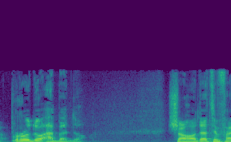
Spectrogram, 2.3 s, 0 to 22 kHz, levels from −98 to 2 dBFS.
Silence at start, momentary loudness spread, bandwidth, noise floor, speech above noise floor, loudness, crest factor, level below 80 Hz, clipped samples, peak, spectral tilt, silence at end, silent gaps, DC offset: 0 s; 11 LU; 11.5 kHz; -56 dBFS; 33 dB; -24 LUFS; 16 dB; -54 dBFS; under 0.1%; -8 dBFS; -5 dB/octave; 0 s; none; under 0.1%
